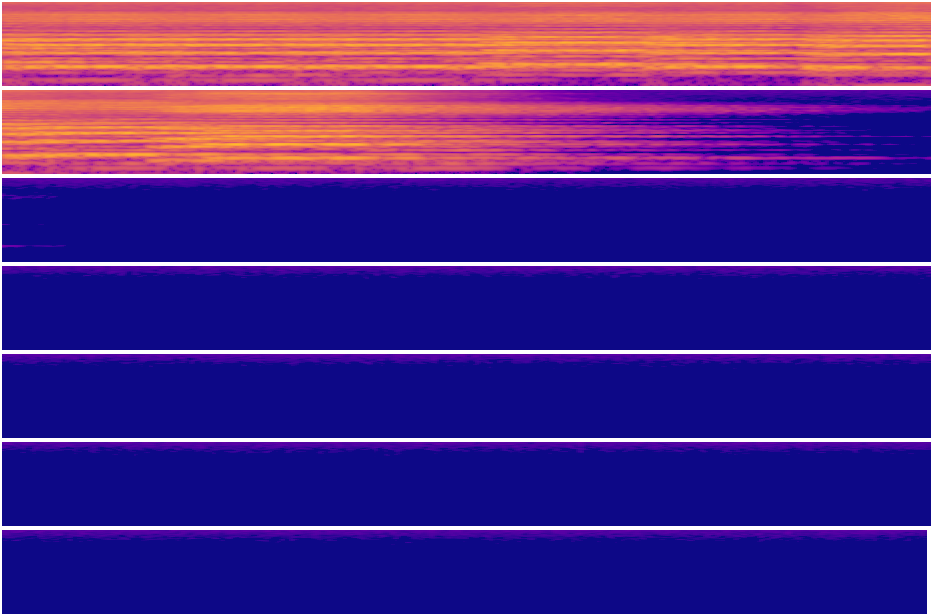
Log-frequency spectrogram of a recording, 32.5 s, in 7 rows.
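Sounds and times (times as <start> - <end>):
alto voice singing practice music: 0.0 - 7.9.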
